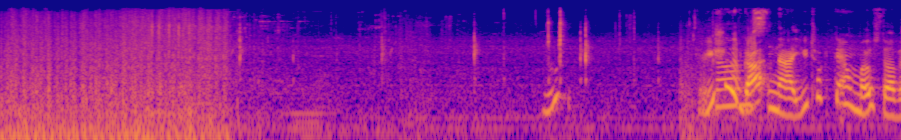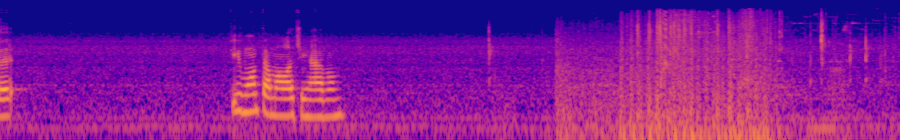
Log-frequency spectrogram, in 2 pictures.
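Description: Gunfire crackles in a video game.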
